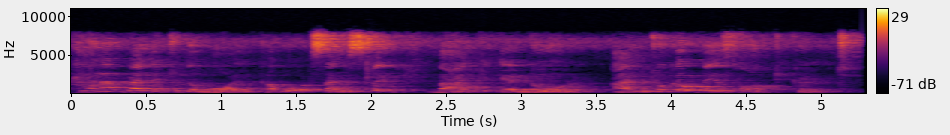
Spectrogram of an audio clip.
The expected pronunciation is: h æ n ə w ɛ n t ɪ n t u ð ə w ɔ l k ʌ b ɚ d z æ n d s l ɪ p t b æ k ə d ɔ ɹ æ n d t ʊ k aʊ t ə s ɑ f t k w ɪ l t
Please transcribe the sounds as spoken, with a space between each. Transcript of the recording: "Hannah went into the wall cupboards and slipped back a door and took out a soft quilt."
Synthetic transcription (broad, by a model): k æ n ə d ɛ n ɪ t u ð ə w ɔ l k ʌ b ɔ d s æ n d s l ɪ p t b æ k ə d ɔ ɹ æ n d t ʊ k aʊ t ə s ɑ f t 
